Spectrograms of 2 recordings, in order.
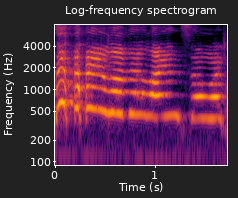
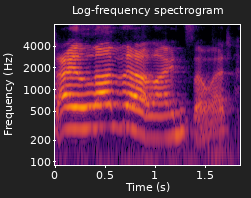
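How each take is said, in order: First: Breaks into real laughter on the line; laughing. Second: Said in the usual way. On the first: Real, not acted. Host laughing at a chat comment she loves. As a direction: laugh it out while reading the comment.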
